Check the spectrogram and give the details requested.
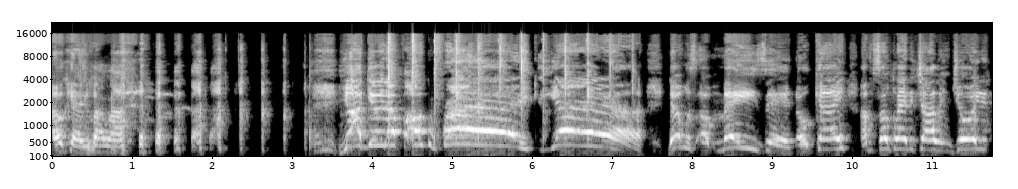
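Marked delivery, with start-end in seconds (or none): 3.6-11.7 hype shout. Real, not acted. Hyping up the live audience.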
